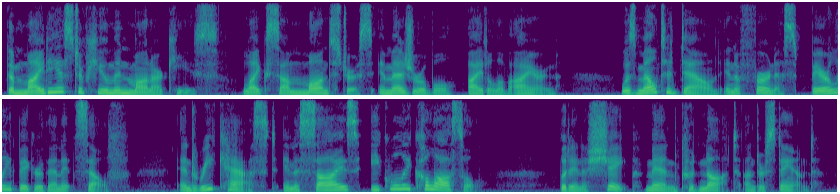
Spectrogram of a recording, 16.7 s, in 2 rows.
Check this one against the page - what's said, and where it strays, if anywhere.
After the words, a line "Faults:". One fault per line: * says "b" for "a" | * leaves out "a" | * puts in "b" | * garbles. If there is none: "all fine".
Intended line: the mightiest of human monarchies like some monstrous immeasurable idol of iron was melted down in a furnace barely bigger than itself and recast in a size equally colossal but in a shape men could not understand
the mightiest of human monarchies like some monstrous immeasurable idol of iron was melted down in a furnace barely bigger than itself and recast in a size equally colossal but in a shape men could not understand
Faults:
all fine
